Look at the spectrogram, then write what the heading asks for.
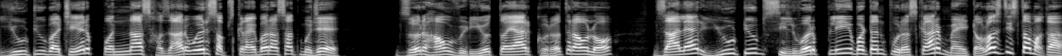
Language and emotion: Goan Konkani, happy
